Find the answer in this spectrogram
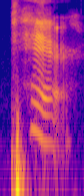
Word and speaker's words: père: You see in the word father, the accent grave is over the E, and it makes the sound go down. Père. Père. You hear how the tone of your voice goes down.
